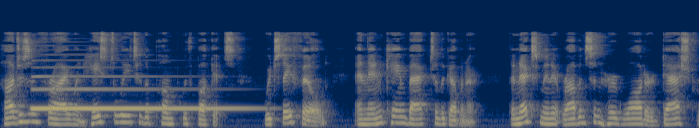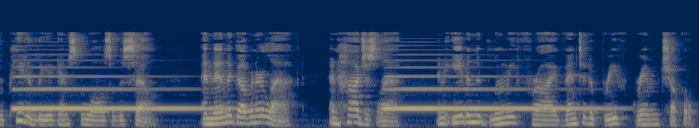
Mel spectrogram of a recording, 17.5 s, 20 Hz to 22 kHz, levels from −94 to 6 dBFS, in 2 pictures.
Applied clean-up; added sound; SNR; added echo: none; Wind instrument, woodwind instrument; -2 dB; none.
